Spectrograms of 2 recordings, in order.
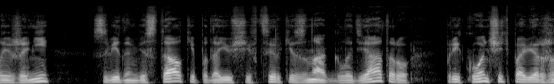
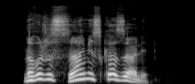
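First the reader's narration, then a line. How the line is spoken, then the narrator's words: Exclaimed. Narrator (Russian): воскликнула Эжени Данглар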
